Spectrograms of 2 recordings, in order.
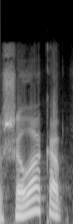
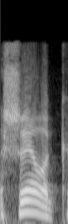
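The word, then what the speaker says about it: шеллак: шелака. Э, научили меня, как правильно нужно говорить, потому как э, я раньше говорил «шелок», э, э, но правильно говорить «шелак»?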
